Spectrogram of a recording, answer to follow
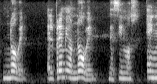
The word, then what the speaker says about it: Nobel: la tónica menor intensidad si nosotros por ejemplo pronunciamos Nobel estamos haciendo que la sílaba tónica sea en esté en no cierto y mientras que Bel hacemos que sea la atona Nobel el premio Nobel decimos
